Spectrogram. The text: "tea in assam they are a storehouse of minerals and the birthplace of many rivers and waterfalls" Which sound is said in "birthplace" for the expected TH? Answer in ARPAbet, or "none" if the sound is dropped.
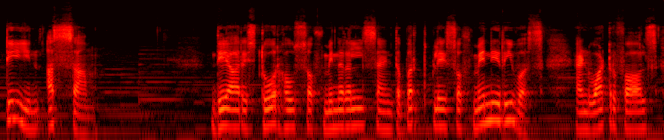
T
